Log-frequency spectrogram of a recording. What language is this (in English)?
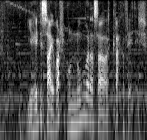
Icelandic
